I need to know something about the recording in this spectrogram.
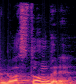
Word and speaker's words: Glastonbury: It think it's Glastonbury. - What? - Stress on first syllable. - So Glastonbury?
